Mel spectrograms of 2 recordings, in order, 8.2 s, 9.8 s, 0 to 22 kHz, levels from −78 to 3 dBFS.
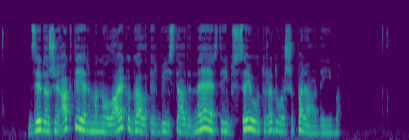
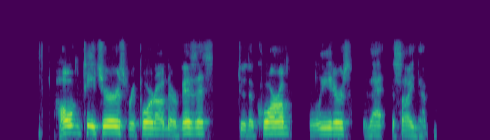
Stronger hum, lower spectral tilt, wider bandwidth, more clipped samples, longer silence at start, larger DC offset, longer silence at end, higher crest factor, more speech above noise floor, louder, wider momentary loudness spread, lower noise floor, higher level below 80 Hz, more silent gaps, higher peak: neither; second, -4 dB/octave vs -6 dB/octave; first, 12 kHz vs 7.6 kHz; neither; second, 0.55 s vs 1.15 s; neither; about the same, 1.4 s vs 1.3 s; about the same, 20 dB vs 16 dB; second, 50 dB vs over 73 dB; second, -23 LUFS vs -17 LUFS; second, 12 LU vs 16 LU; second, -73 dBFS vs under -90 dBFS; second, -66 dBFS vs -58 dBFS; neither; about the same, -4 dBFS vs -2 dBFS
